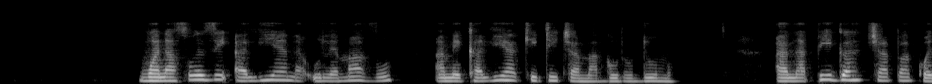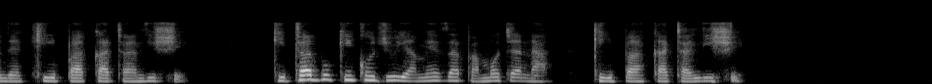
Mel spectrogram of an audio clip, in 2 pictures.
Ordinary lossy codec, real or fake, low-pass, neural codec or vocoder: AAC, 32 kbps; fake; 7.2 kHz; codec, 16 kHz, 1.1 kbps, Voila-Tokenizer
